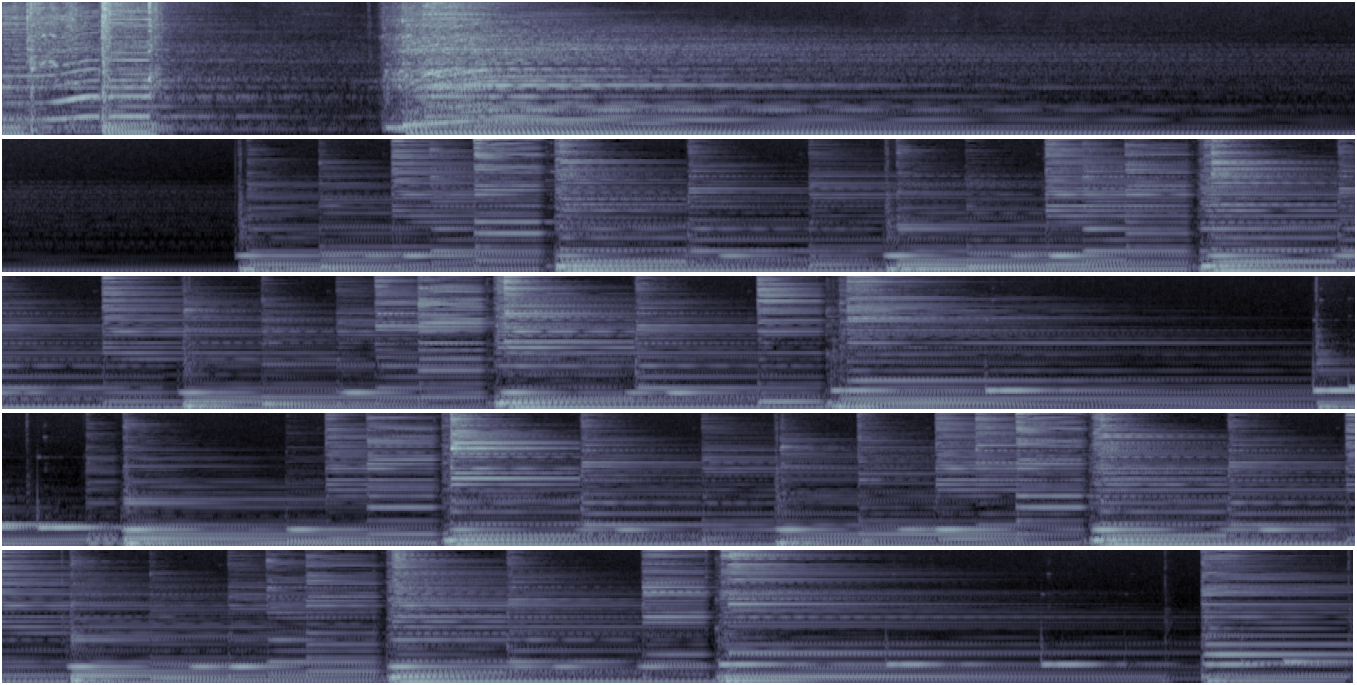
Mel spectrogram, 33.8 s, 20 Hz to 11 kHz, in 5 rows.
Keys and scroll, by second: 4.3 g, 5.1 g, 9.1 ctrl+z, 9.6 typing, 11.2 ctrl+z, 13.7 typing, 16.4-19.4 typing, 32.9 space.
